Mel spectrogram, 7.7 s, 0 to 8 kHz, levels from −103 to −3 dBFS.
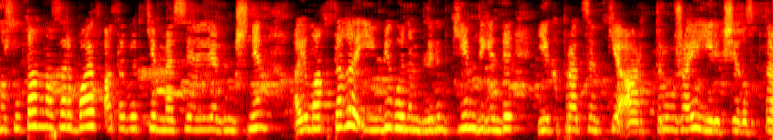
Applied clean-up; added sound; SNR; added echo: classical method WPE with log-MMSE.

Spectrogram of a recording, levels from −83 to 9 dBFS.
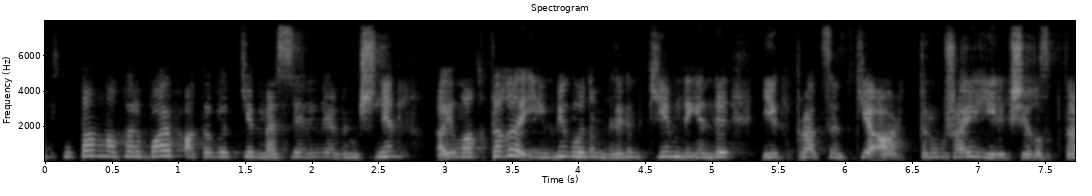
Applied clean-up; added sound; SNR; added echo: neural mask model DeepFilterNet 3.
